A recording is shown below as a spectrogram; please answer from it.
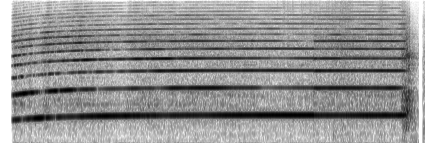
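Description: A loud siren-like wail, a single held tone rich in overtones, that starts about a quarter second in, rises slightly in pitch over the first two seconds, then holds steady and cuts off abruptly.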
